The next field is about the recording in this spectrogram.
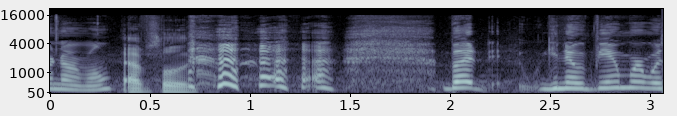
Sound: laughing

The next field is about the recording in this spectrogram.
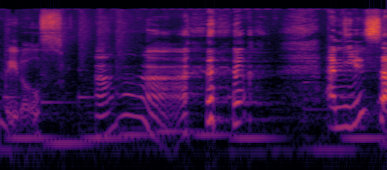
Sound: laughs

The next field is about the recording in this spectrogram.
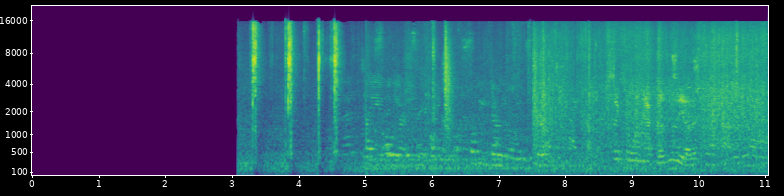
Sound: sounds of duct tape and suit crinkling

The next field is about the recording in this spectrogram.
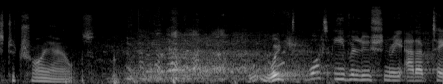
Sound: audience laughs

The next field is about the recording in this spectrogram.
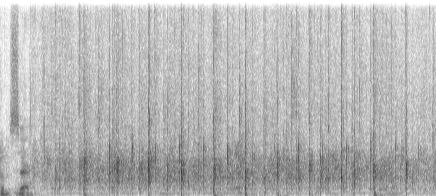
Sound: audience applauding

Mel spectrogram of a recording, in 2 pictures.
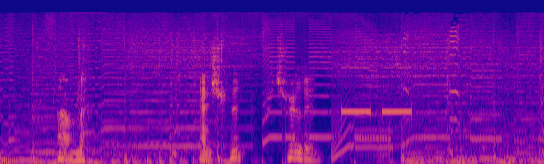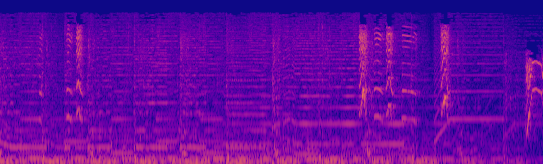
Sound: toy squeaks

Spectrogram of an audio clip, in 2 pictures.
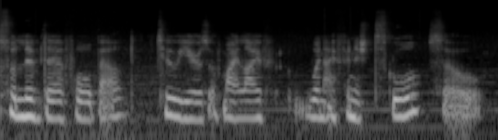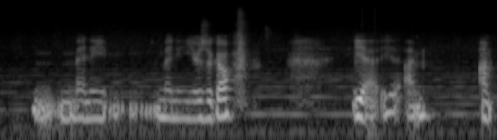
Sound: laughs

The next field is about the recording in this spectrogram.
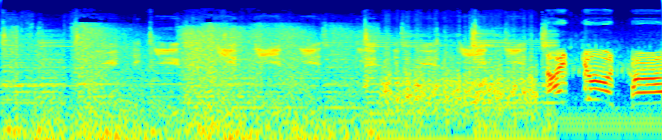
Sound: CJ imitating the sound of a plane

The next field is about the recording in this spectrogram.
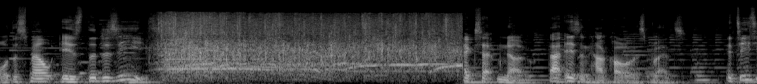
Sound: clapping

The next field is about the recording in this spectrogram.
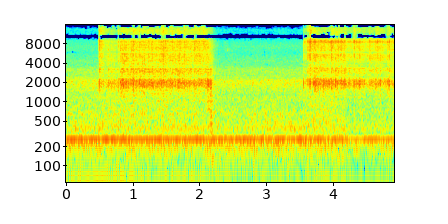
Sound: crackling

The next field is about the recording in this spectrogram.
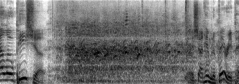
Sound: audience laughing

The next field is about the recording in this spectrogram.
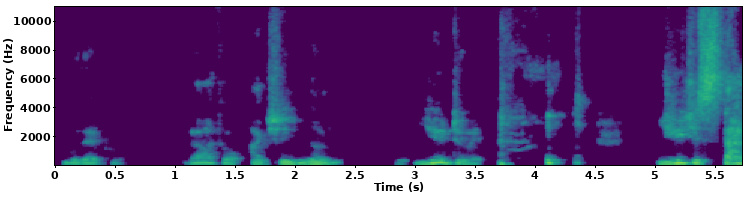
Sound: laughing

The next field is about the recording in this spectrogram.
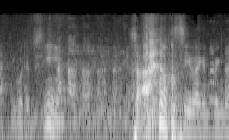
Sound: laughing

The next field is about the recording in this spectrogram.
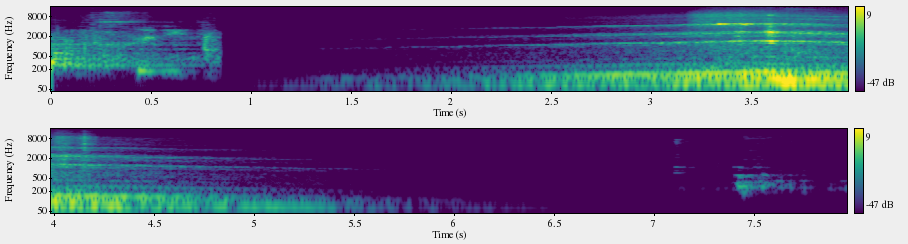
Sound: swoosh

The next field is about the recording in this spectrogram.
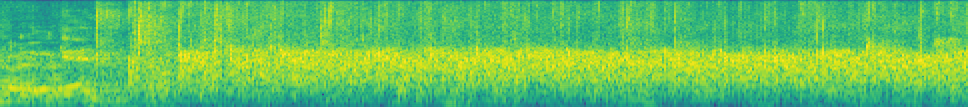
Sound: applause

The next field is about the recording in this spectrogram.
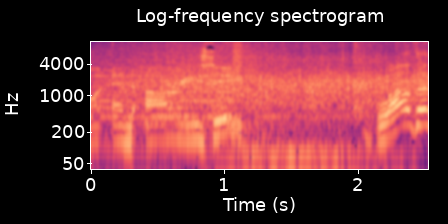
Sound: audience applauding

